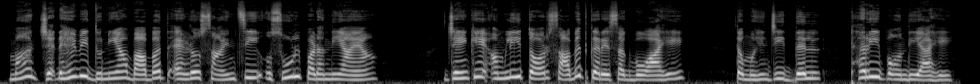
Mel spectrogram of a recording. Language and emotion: Sindhi, happy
